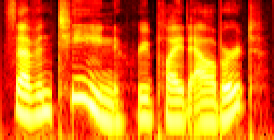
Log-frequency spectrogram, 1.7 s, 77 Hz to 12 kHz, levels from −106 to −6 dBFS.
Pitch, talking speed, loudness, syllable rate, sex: 195 Hz, 105 wpm, -17 LUFS, 4.5 syllables/s, female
